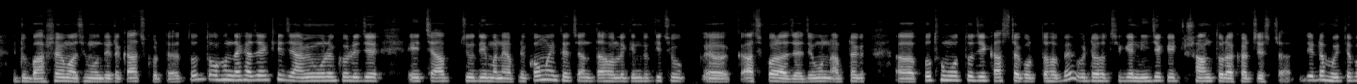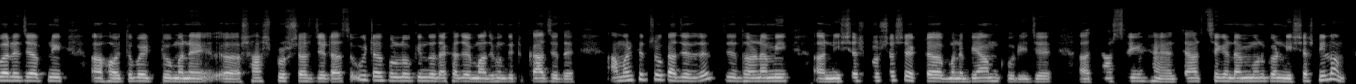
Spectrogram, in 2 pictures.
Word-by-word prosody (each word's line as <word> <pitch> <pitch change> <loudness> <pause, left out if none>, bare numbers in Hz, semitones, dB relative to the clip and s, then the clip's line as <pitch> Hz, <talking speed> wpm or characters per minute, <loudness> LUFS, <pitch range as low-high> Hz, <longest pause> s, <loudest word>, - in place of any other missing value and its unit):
একটু - - -4
বাসায় 140 +4 +1
মাঝেমধ্যেই 145 -1 +1
একটা 145 - -4
কাজ 150 -1 +2
করতে 140 - -8
হয়। 135 +1 -3
তো - - -5 0.2
তখন 215 0 +1
দেখা 200 0 +3
যায় 210 0 +3
কি? - - -7
যে - - +1
আমি 165 +1 +2
মনে 175 0 +2
করি 175 -1 0
যে, 170 - +5 0.4
এই 160 - +3
চাপ 155 -1 +2 0.2
যদি 160 -1 +2
মানে 145 -1 +2
আপনি 155 +3 -6
কমাইতে 200 -2 +1
চান, - - -2
তাহলে 155 0 +1
কিন্তু 155 0 -2
কিছু 165 0 -3 0.4
আ - - +4 0.3
কাজ 150 - +3
করা 155 -3 +6
যায়। 130 -1 +1
যেমন 150 +1 +1
আপনাকে 150 +2 -2 0.4
আ - - +3 0.2
প্রথমত 195 0 0
যে 180 - +5
কাজটা 165 0 +1
করতে 150 0 -4
হবে, 150 +9 -1
ওইটা 165 0 +1
হচ্ছে 160 +1 -7
গিয়ে 165 -1 +2
নিজেকে 170 +1 0
একটু 160 - -16
শান্ত 155 -1 +2
রাখার 140 0 +1
চেষ্টা। 140 0 -3 0.2
যেটা 195 +1 +1
হইতে 165 +1 +1
পারে 180 -1 +6
যে - - +3
আপনি 170 +1 0 0.4
আ - - +4
হয়তোবা 150 +2 +2
একটু 150 - -6
মানে 140 0 +5 0.3
আ - - +5 0.2
শ্বাস-প্রশ্বাস 155 0 0
যেটা 145 - +2
আছে, 140 - -10
ওইটা 205 -3 +1
করলেও 170 -1 +1
কিন্তু 165 -1 +1
দেখা 150 +1 -1
যায় 150 -1 +3
মাঝেমধ্যে 145 0 +1
একটু - - -23
কাজে 145 0 +2
দেয়। 130 0 -2 0.4
আমার 185 +4 +1
ক্ষেত্রেও 225 -1 -1
কাজে 165 -2 +3
দেয়। 255 - 0
যে 170 - -1
ধরেন 155 -1 +2
আমি 160 0 +4 0.4
আ - - +3
নিঃশ্বাস 145 +3 0
প্রশ্বাসে 185 +3 -4
একটা 155 - 0 0.2
মানে 140 -1 +3
ব্যায়াম 155 +1 +2
করি। 135 -1 -3
যে 135 - 0 0.4
আ - - 0 0.2
৪ 145 0 -3
সে 160 - -3 0.2
হ্যাঁ, 140 -4 0
৪ 150 0 +2
সেকেন্ড 155 -2 +1
আমি 150 - +3
মনে 155 0 0
করে 155 -1 +3
নিঃশ্বাস 155 +3 -2
নিলাম। 230 +3 +1
155 Hz, 210 wpm, -23 LUFS, 145-170 Hz, 0.4 s, করা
